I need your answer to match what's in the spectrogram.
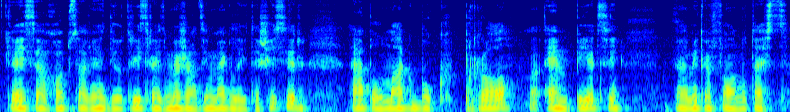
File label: mics; MacBook Pro M5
